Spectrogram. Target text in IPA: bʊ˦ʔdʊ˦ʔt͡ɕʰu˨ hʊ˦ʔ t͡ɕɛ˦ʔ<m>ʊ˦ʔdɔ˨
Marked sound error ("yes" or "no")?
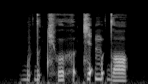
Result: no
